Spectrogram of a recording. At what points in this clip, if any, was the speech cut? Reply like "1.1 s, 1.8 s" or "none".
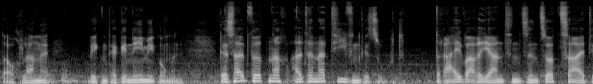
none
